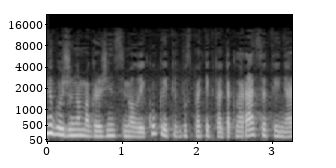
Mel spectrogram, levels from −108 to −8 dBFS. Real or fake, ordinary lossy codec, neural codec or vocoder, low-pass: real; MP3, 64 kbps; none; 14.4 kHz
